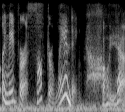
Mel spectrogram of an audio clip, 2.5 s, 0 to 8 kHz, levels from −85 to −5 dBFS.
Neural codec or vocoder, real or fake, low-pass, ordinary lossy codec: codec, 44.1 kHz, 7.8 kbps, DAC; fake; 7.2 kHz; Opus, 32 kbps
